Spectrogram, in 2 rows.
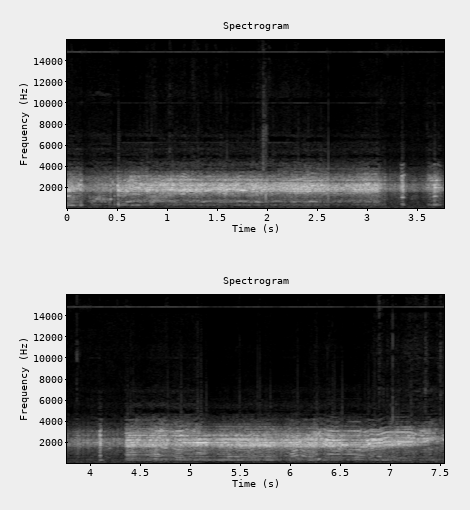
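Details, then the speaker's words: Sony TR-650 shirt-pocket transistor radio after repair (speaker grille had been pushed in), tuning with normal reception: clear, steady music and voices, no crackle or buzz, a little skip with two stations overlapping; sometimes works better without a hand over the antenna. "Little bit of skip. Got a couple of stations together right there. I noticed these little pocket radios. Sometimes they work better if you're not covering a hand over the antenna."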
